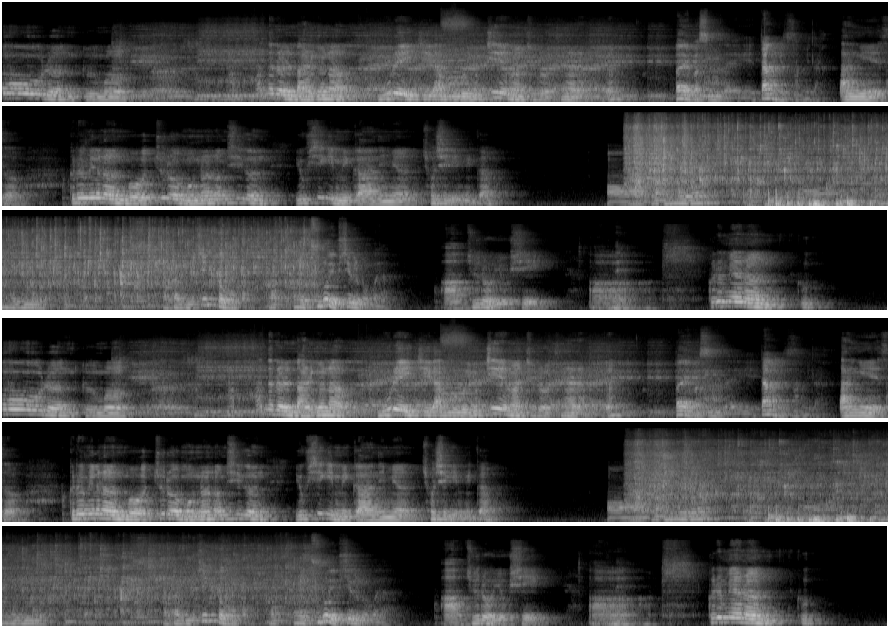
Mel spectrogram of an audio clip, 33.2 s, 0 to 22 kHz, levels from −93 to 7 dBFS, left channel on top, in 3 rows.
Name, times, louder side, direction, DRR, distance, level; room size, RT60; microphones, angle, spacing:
voice 1, 0.0-1.6 2.4-2.5 2.8-7.7 10.5-11.6 11.9-14.4 14.7-17.2 27.6-28.9 29.5-30.0 30.4-31.8 32.1-32.2, right 2 dB, 85° right, 3 dB, 1.1 m, -30 dB
sound 1, 1.4-9.0, equal, 45° right, 2.9 m, -41 dB
voice 2, 8.4-10.2 12.0-12.1 18.6-20.0 21.0-22.7 23.7-25.1 25.5-27.0 29.8-30.0, left 1 dB, 55° left, 4 dB, 1.3 m, -35 dB
sound 2, 18.8-26.1, left 3 dB, 75° left, 0.8 m, -34 dB
8.7 x 5.0 x 4.9 m, 0.75 s
head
